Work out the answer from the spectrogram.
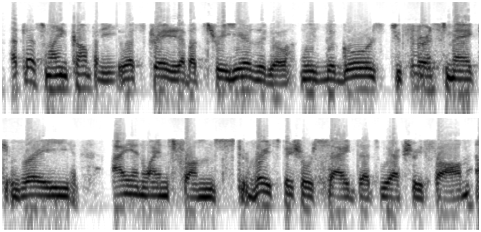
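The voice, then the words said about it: French accent. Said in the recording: “You do, by the way, have an accent. ... Did you have to pay for that accent, or is that natural? ... It's very natural ... If you have a French accent”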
